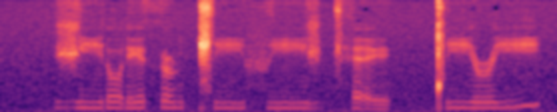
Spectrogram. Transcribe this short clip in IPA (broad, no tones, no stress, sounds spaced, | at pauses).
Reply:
ʒ i ɾ o ɾ ɪ θ ə˞ ɳ ǁ iː f iː ʒ ʈʰ ɛ ɪ̯ | ǃ i ɹ iː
